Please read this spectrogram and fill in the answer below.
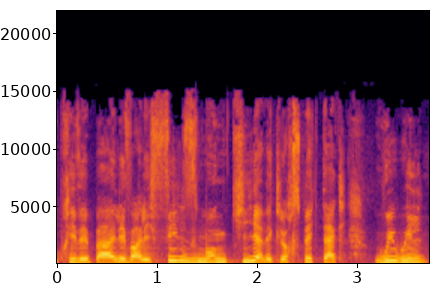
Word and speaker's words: Fills Monkey: Bonsoir Isabelle, et on commence ce soir avec Feels Monkey, c'est ça, je prononce bien? Exactement, c'est parfait.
